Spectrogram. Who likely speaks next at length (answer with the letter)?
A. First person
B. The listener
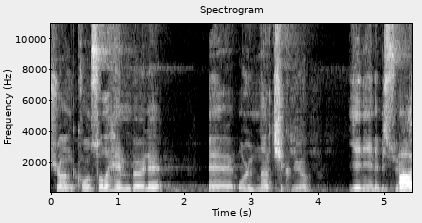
B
